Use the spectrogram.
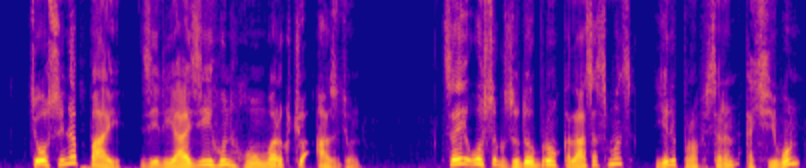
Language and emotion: Kashmiri, surprised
